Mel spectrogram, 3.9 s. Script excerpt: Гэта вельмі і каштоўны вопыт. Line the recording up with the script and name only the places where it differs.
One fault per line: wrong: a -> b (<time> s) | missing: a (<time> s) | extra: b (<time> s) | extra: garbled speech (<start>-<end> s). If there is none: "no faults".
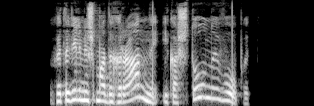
extra: шматгранны (1.2 s)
